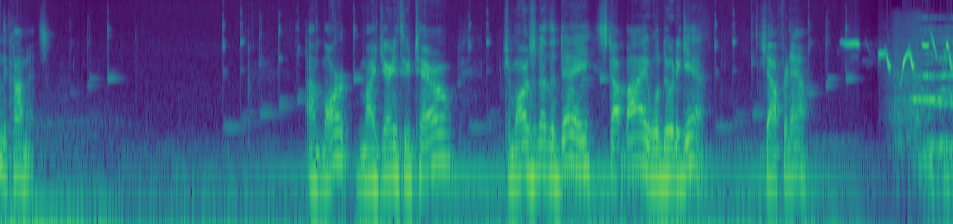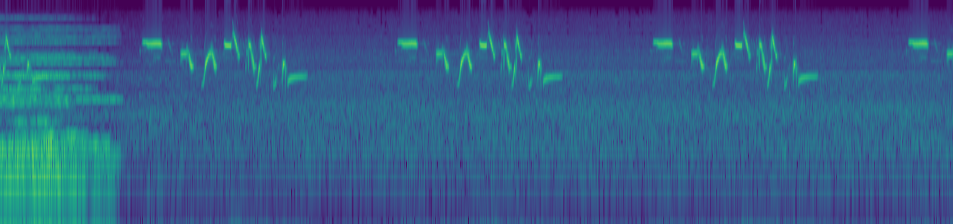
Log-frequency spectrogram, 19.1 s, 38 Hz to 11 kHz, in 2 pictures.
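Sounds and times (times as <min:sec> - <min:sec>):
held musical chord: 0:01.2 - 0:10.8
bird song with sweeping chirps: 0:08.3 - 0:12.6, 0:13.5 - 0:15.2, 0:16.1 - 0:17.7, 0:18.6 - 0:19.0.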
